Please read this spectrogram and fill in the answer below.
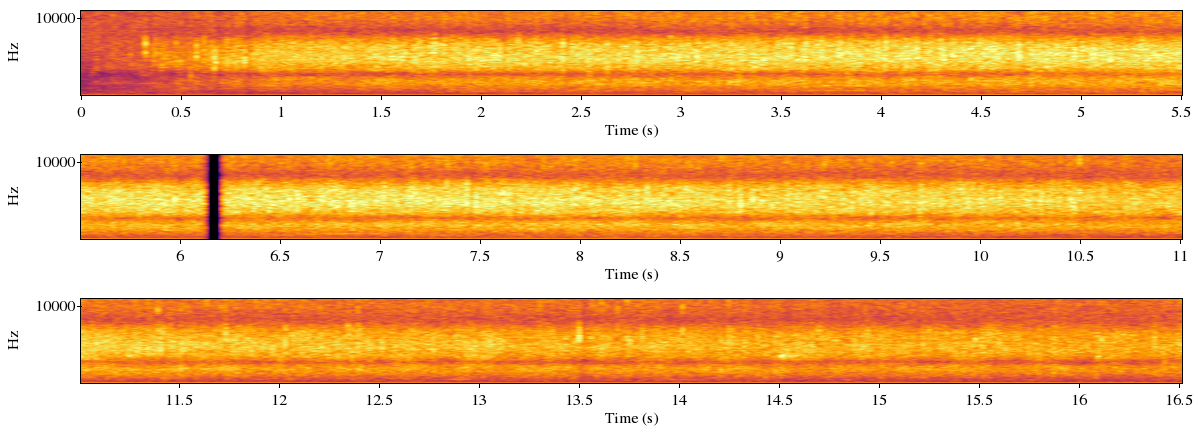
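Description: Large crowd applauding, a steady even clapping that runs on without a break in the speech, with a momentary cut-out of all sound about six seconds in.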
